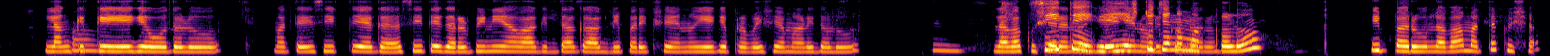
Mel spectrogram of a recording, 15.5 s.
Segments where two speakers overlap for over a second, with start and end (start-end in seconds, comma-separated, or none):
10.4-12.2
